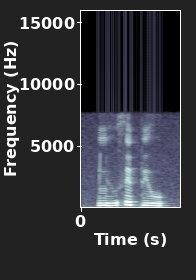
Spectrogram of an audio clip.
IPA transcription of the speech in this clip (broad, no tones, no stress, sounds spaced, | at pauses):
lʲ ṳ θ e pʲ u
